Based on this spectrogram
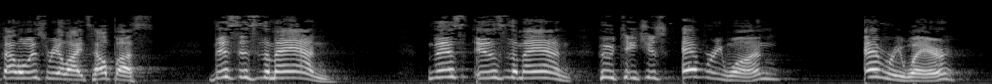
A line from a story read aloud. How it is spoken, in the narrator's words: shouting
